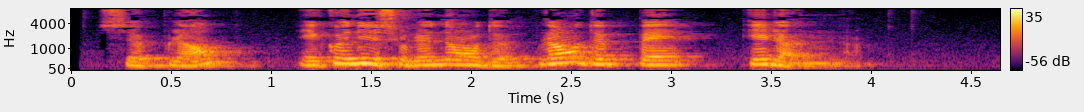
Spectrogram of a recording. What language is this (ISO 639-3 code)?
fra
